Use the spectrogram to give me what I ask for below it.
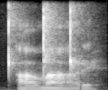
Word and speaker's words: amare: me say it again can you tell which one of these two is the long vowel ah ah Amari so the second R is significantly longer than the first one the first one being ah the second one being ah of course don't exaggerate it don't go into Amare that's too much but now usually in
